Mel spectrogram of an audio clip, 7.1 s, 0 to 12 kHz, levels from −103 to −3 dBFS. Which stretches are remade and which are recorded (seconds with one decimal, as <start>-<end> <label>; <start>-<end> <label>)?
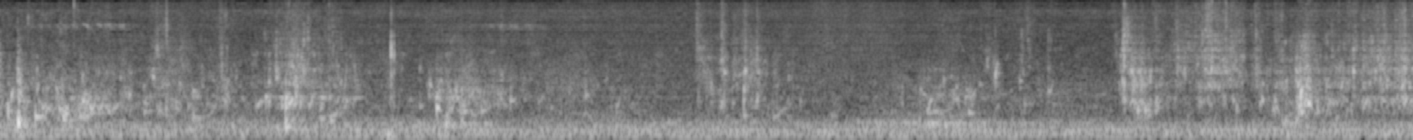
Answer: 0.0-0.5 recorded; 0.5-1.1 remade; 1.1-1.8 recorded; 1.8-4.8 remade; 4.8-7.1 recorded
